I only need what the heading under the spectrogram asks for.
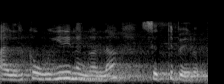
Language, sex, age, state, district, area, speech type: Tamil, female, 18-30, Tamil Nadu, Thanjavur, urban, spontaneous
